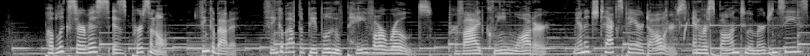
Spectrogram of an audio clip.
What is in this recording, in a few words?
Knowledgable, Approachable, Engaging, Warm, Clear; Open Gov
